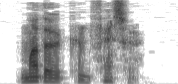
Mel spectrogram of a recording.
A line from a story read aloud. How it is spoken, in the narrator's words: she said in a cautious tone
